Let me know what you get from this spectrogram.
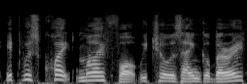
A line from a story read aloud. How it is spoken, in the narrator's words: Thomason pleaded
